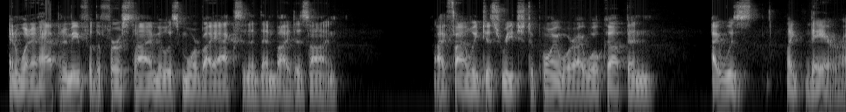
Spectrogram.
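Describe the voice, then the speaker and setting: A man playing a patient but evasive wandering mystic uncle in a tabletop game, reflective and given to repeating himself. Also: extremely low pitch.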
